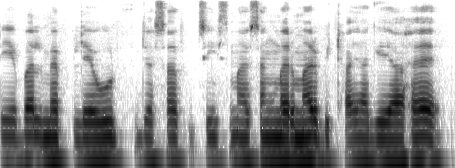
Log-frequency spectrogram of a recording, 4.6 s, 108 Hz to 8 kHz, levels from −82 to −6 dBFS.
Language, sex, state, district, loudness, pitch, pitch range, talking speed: Hindi, male, Jharkhand, Ranchi, -17 LUFS, 115 Hz, 115-120 Hz, 120 wpm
